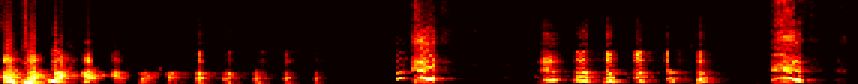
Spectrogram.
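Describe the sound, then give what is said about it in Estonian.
A rapid run of short, voiced hiccup-like bursts, followed by a few sharper isolated gulps and another quick cluster, fairly loud, with brief pauses between. “Luksub raustud kuskil praegu.”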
